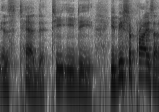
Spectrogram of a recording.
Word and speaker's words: Ted: people my name, because they'll say Tad, they'll say Ned, I'll say no, Ted, T-E-D.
